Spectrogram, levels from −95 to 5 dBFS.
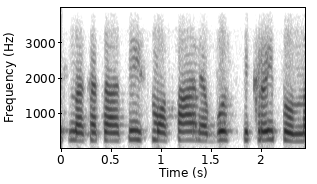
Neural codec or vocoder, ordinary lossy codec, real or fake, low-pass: none; Opus, 24 kbps; real; 3.6 kHz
